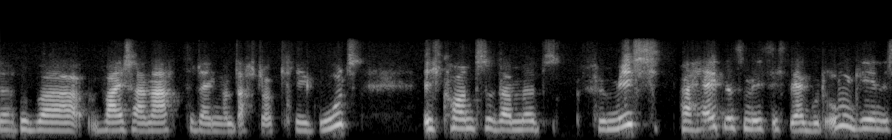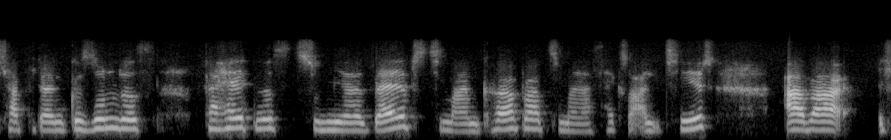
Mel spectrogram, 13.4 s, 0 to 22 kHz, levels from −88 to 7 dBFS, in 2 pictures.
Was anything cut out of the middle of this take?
yes; 1 cut; at 5.0 s

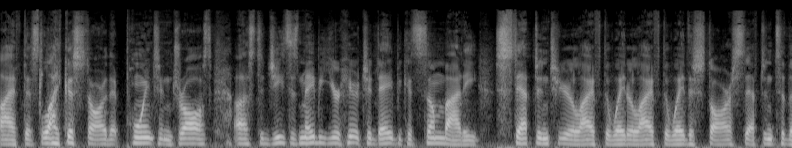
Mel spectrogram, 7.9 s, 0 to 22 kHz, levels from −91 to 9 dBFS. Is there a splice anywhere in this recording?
yes; 2 cuts; at 4.9 s, 6.3 s

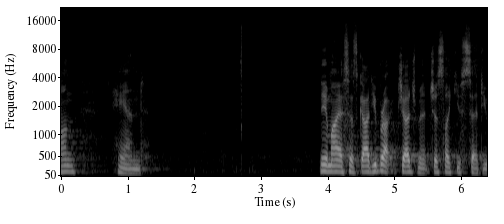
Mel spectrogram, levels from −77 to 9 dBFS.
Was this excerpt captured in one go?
yes; 0 cuts

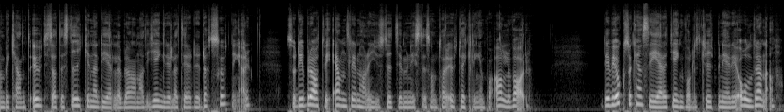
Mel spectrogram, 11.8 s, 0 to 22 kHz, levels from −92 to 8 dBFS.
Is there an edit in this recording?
no; 0 cuts

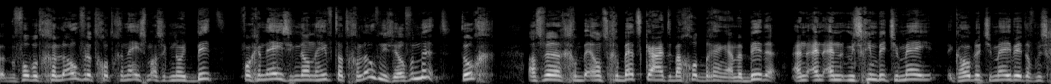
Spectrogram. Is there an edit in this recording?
yes; 3 cuts; at 2.3 s, 4.6 s, 7.9 s

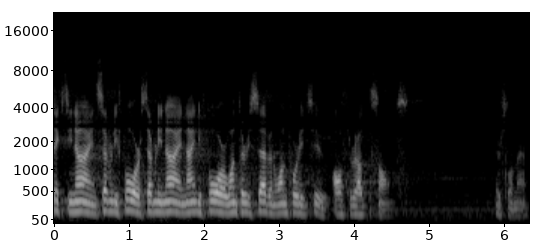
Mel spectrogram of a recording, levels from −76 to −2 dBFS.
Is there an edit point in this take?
yes; 1 cut; at 3.7 s

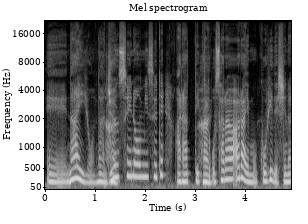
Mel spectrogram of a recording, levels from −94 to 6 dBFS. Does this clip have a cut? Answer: no; 0 cuts

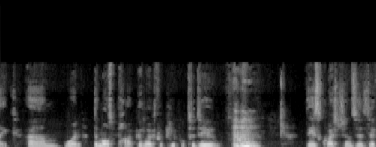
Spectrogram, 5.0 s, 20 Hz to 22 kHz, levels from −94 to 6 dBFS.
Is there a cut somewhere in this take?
yes; 3 cuts; at 1.1 s, 2.1 s, 4.1 s

